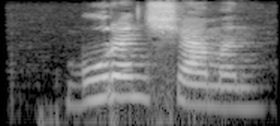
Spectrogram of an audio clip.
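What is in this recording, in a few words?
"бурӧн-сямӧн", Komi, female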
